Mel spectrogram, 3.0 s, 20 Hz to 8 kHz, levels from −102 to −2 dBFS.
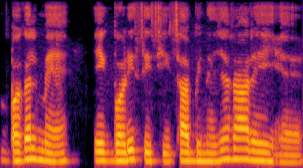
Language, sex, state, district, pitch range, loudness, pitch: Hindi, male, Bihar, Jahanabad, 150-160 Hz, -18 LUFS, 155 Hz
